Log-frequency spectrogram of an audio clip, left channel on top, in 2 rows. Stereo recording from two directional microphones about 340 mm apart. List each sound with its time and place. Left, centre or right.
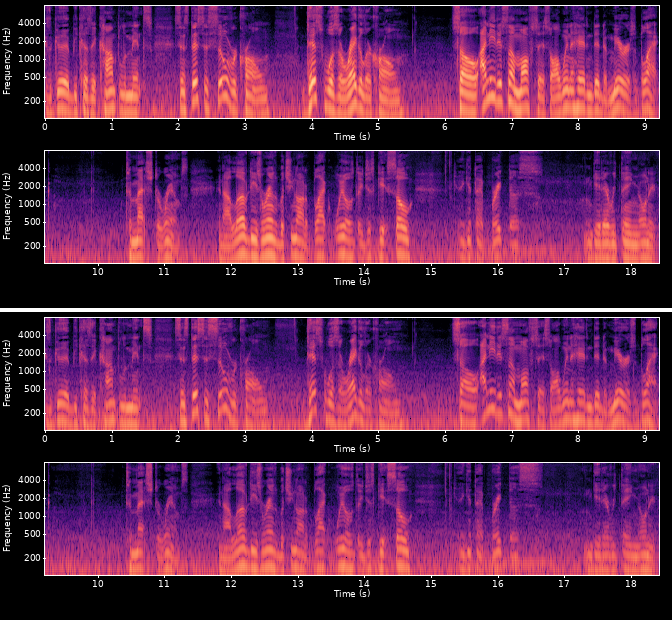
0.0 s speech: centre
10.4 s speech: centre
